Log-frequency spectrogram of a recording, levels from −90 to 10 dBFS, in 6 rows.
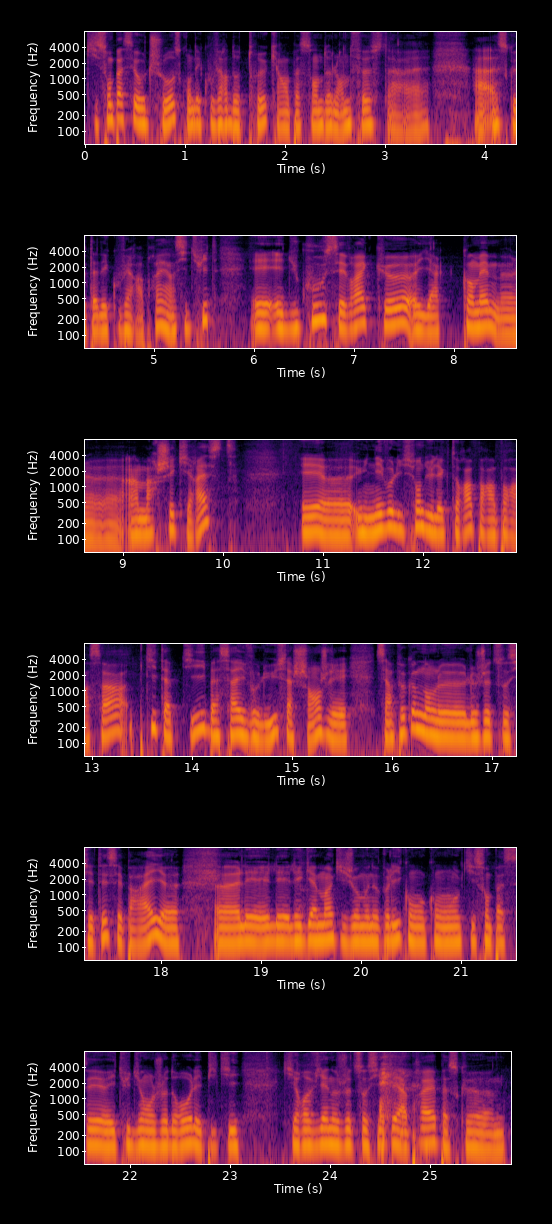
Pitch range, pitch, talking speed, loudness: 120-135 Hz, 125 Hz, 260 wpm, -21 LUFS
